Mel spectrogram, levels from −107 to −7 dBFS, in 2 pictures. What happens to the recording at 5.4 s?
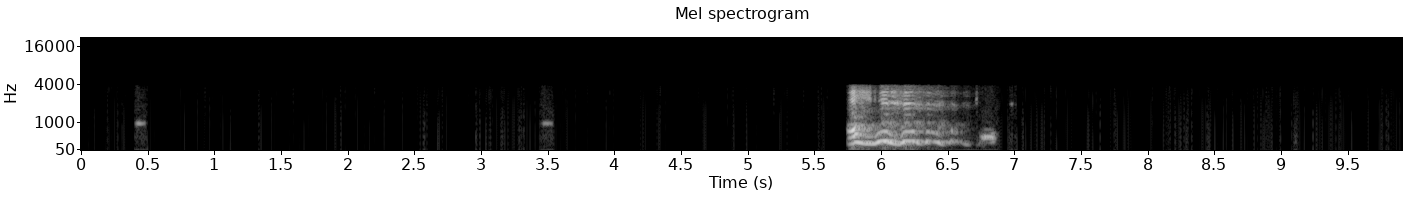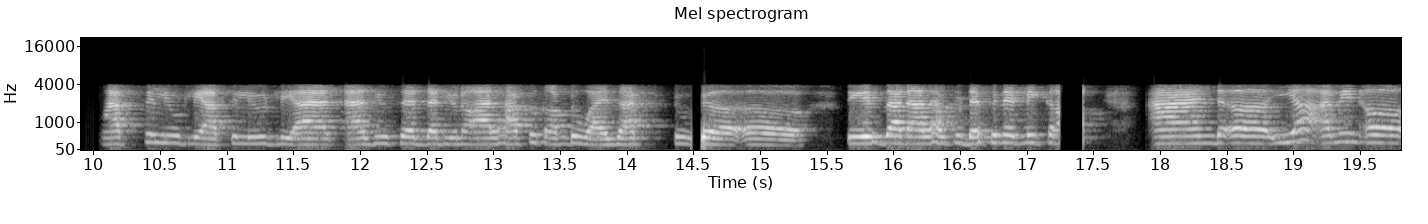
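At 5.4 s the speech carries on intact, with no dropout, click or other fault, only the narrow 200 Hz to 3.7 kHz telephone band of the 32 kbit/s G.726 ADPCM path it travels through.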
